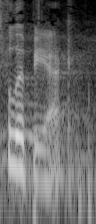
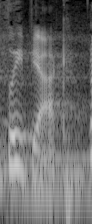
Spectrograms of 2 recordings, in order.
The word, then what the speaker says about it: Filipiak: It's Filipiak. – Filipiak. Okay. With the accent on the second syllable. Right. Flipiak. – Unless you're Polish, then it's Flipiak.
